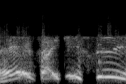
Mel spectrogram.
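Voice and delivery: high, drawn-out, screamed yell.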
